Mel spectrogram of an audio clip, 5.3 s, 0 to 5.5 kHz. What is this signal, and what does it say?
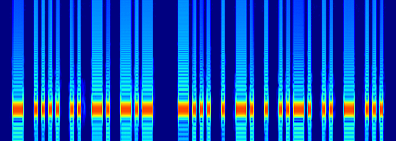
Morse code, heard as a keyed tone, about 25 wpm, 600 Hz. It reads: THINK BENEFITS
